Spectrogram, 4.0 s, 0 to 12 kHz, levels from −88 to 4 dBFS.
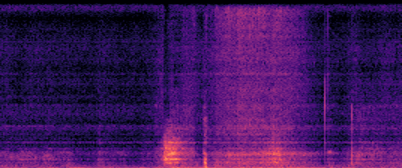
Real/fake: fake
